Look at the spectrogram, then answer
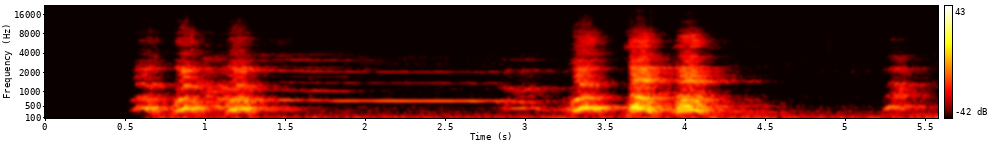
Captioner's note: dogs barking and howling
